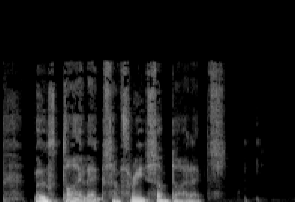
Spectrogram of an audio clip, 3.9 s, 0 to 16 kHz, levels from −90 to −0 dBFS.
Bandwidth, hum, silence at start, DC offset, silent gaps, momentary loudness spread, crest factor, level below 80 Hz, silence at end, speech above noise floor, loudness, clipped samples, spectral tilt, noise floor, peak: 11.5 kHz; none; 0.05 s; under 0.1%; none; 17 LU; 20 dB; -48 dBFS; 1 s; 47 dB; -28 LUFS; under 0.1%; -6.5 dB/octave; -74 dBFS; -10 dBFS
